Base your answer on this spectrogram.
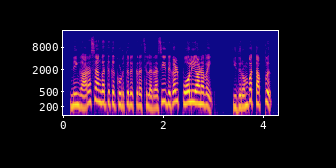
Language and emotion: Tamil, angry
